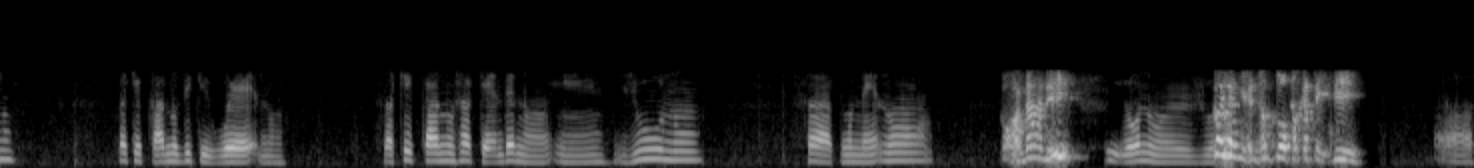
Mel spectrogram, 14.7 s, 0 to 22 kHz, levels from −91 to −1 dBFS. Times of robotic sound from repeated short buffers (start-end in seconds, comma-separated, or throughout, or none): none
